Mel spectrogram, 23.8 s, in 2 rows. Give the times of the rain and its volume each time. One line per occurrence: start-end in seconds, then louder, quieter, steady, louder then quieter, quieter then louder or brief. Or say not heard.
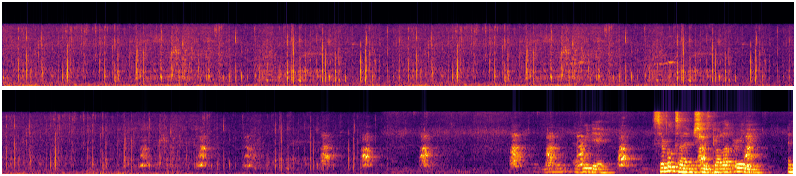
0.0-23.7 quieter.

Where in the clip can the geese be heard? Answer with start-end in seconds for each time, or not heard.
8.5-10.2, 13.1-14.8.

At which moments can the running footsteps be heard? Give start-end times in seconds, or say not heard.
not heard.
